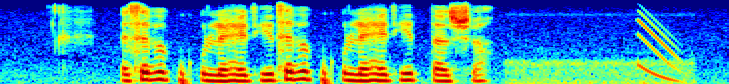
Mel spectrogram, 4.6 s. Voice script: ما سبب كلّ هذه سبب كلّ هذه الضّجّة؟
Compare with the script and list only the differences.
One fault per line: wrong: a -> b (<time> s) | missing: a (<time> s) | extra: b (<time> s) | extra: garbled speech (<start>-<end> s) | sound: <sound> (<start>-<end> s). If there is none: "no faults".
sound: chirp (4.0-4.3 s)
